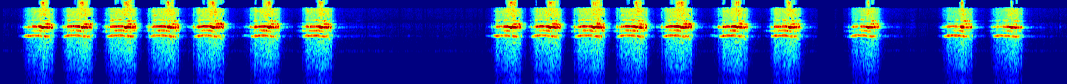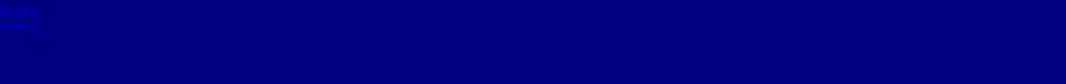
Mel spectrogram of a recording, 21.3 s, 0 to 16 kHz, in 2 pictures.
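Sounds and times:
exotic bird: 0.2s - 3.4s, 4.9s - 10.3s.

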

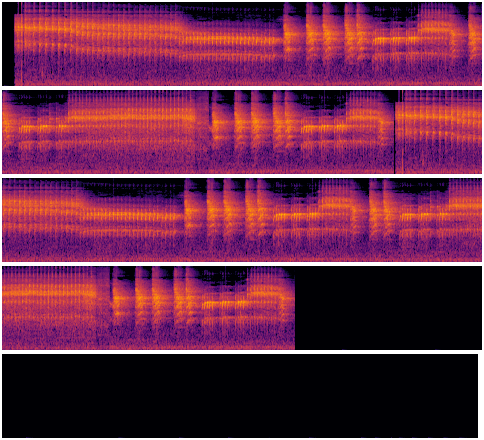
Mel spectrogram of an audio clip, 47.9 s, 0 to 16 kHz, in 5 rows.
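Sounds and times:
cendet bird chirping: 0.3s - 34.7s.

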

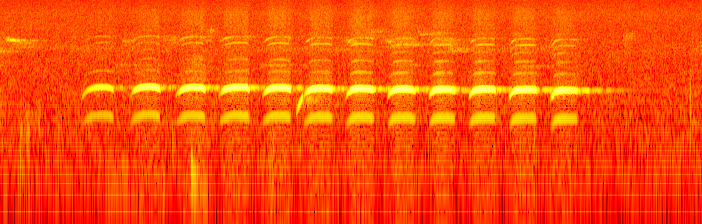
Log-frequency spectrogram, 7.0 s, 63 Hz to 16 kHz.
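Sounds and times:
blue bird-of-paradise Paradisaea rudolphi calling: 0.8s - 6.3s.

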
